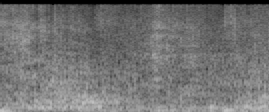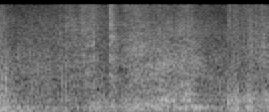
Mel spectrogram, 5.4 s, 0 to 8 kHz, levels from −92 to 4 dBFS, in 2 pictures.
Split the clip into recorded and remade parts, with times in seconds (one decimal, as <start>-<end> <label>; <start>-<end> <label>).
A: 0.0-0.7 remade; 0.7-1.9 recorded; 1.9-2.4 remade; 2.4-3.2 recorded; 3.2-3.7 remade; 3.7-4.4 recorded; 4.4-5.0 remade; 5.0-5.4 recorded

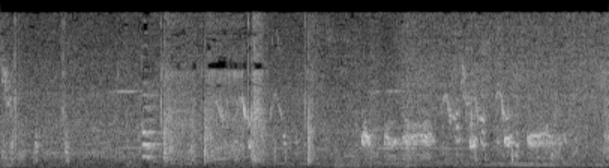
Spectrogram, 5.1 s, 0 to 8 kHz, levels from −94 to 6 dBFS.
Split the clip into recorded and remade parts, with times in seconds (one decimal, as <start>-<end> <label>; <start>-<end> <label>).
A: 0.0-5.1 recorded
